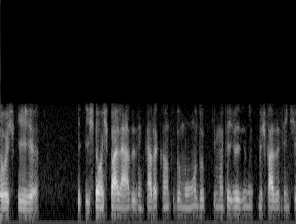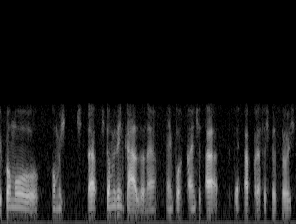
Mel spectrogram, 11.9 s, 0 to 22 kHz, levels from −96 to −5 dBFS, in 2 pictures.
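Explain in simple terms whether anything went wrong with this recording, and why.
Throughout the clip, the speech has the muffled, boxy, buzzy sound of an old mobile phone call. This is the AMR narrowband mobile codec, squeezed hard. Nothing above about 3.8 kHz survives, so voices lose crispness. Unlike simple muffling, heavy compression also makes the voice sound synthetic and robotic.

From 2.23 to 2.31 s, the loudest moment has a harsh, crackly edge. This is microphone overload: the peaks were too strong and their tops got chopped flat, likely because the input was set too high. It is brief and gritty, not a change in loudness.

Right after, at 2.31 s, everything abruptly gets quieter and stays that way. This is the microphone volume stepped down, likely the call software reacting to the overload it just detected. Unlike the crackle, it adds no distortion. Both the voice and the background drop together in one step.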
